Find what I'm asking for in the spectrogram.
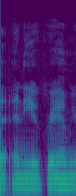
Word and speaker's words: Enneagram: And the Enneagram is, let me spell it for you as well first. It's E-N-N-E-A-G-R-A-M, Enneagram.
